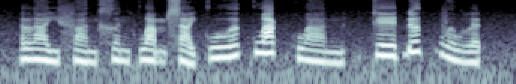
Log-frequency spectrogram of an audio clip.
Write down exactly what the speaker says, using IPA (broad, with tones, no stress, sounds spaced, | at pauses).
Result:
l a̤˨˩ j f a̤˨˩ n x ə̤˨˩ n k w a̰˧˨ m s a˧˩ j k w u˨˦ ə̯ k w a˦˥ k̚ h w a̤˨˩ n | k e˧ ɗ əː˦˥ k̚ v ə̤˨˩ w l ə˨˩ t̚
